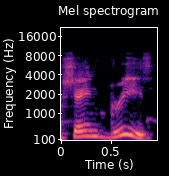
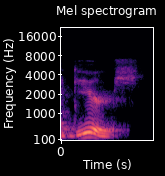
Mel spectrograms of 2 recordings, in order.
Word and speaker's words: Gries: And I probably butchered that, didn't I? – No, you got it right. – Wow. Okay. Put that in your calendar. – I know. My drill sergeant at basic training called me Gears, which that's cool.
